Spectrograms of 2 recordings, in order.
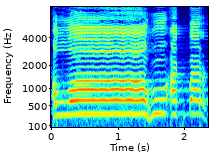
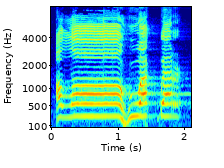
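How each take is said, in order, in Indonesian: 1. Allahu langsung menyambung ke Akbar tanpa bunyi w. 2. Ada bunyi w yang disisipkan di antara Allahu dan Akbar. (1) "Coba kalau ada ilmunya cakep" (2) "antara lafaz Allah dengan Akbar ada wawu"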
